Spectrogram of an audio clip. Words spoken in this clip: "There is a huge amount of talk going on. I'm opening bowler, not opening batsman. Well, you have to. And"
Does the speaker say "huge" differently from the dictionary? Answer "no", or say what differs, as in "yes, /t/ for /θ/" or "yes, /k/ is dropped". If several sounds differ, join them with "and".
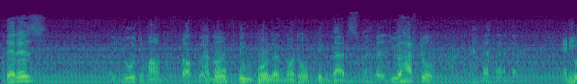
no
